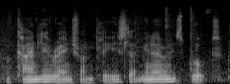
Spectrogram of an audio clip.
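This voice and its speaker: Low-voiced, formal senior surgeon. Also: male voice, expressive, fast, vocal fry, darkish tone, slight background noise. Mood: cool, insistent. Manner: clipped, precise, formal. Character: formal, stern, restrained senior surgeon, a man. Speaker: actor in a hospital drama. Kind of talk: scripted TV drama dialogue.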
